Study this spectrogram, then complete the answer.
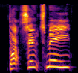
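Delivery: high, piping bird voice; crying starling. Acted. Starling seeing the feather lining, high satisfied cry. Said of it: "cried the starling".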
